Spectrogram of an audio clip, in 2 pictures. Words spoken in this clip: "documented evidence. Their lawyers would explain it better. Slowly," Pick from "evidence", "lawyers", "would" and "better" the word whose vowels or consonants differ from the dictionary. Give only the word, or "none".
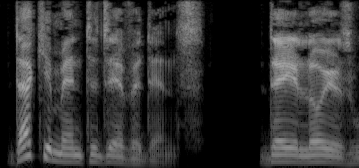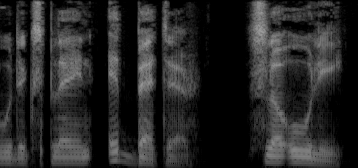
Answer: none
